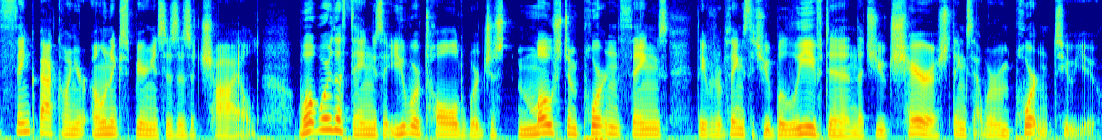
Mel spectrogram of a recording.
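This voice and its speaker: Gravelly-voiced man lecturing with enthusiasm. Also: on the high side, no room sound. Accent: Midwestern American. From East Tennessee, Appalachia. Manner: enthusiastic, chatty, asks the listener questions. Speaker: sociology lecturer. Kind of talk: recorded online lecture.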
